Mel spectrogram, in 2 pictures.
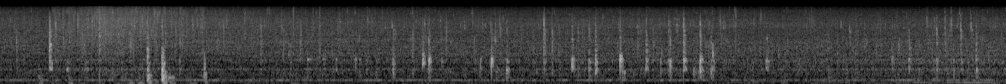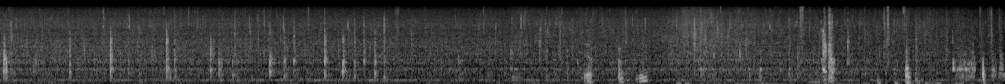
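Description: Onions frying gently in clarified butter in a nonstick wok, a steady sizzle, with many small clicks and scrapes of a spoon against the wok and the tub as a soft white dairy product is spooned in and stirred through. A faint steady hum sits underneath.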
